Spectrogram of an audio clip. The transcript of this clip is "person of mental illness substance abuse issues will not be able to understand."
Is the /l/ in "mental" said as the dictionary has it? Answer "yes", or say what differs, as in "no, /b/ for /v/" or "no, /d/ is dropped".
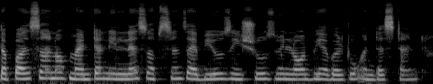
yes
